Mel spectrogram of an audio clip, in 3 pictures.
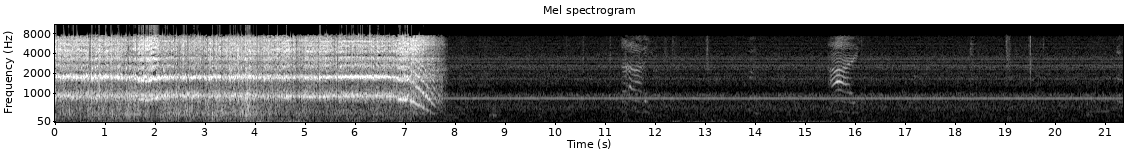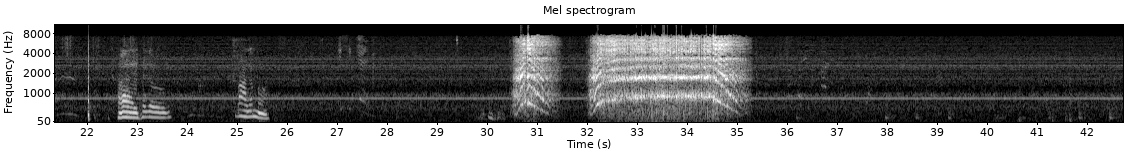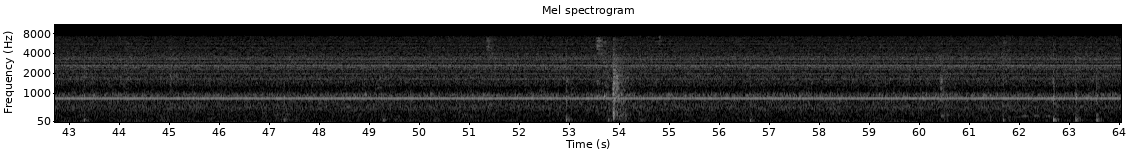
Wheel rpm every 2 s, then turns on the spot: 230, 230, 230, 160, 0, 0, 0, 0, 0, 0, 0, 0, 0, 0, 0, 20, 160, 100, 0, 0, 0, 0, 0, 0, 0, 0, 0, 0, 0, 0, 0, 0.
none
